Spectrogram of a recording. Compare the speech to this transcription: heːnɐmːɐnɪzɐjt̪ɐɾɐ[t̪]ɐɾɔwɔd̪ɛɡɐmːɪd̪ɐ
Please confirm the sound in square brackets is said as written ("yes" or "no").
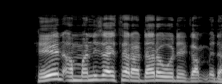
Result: no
